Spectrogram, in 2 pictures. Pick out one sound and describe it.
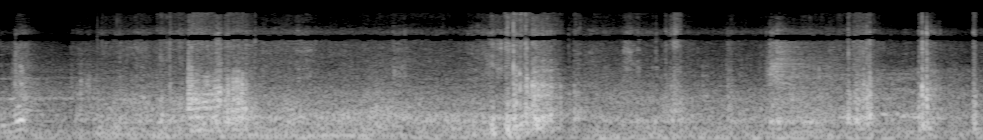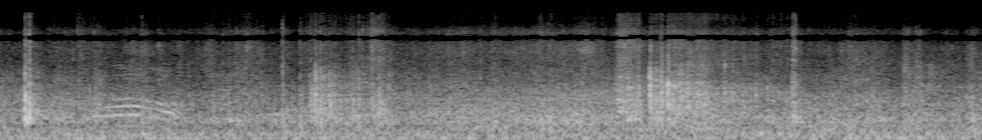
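A skateboard clacks and scrapes against a concrete edge.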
